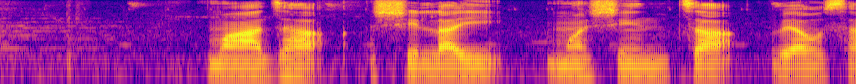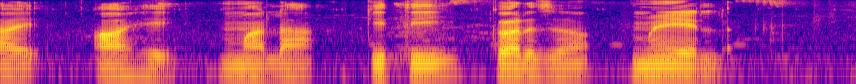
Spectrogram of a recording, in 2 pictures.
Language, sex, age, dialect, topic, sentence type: Marathi, male, 18-24, Northern Konkan, banking, question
